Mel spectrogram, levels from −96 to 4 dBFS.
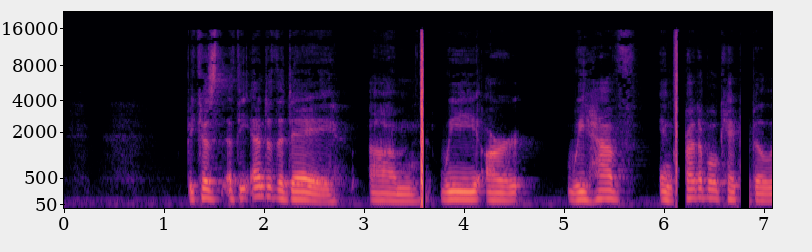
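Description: At 3.55 s the speech breaks up in a wireless microphone squelch dropout lasting to 3.62 s. The radio link from an analogue FM microphone weakens, hiss rises for a moment, and the receiver's squelch then cuts the output, leaving a gap of about 34 ms before the voice resumes. The same thing happens again from 6.08 to 6.21 s, this time with a longer silence of about 89 ms.

From 6.72 to 6.90 s a corrupt frame muted fault leaves a 175 ms hole, which fits a run of about three compressed frames. The decoder rejected the damaged frames and the player filled their duration with silence. This gap is different from the squelch dropouts because it begins with a hard, instant cut and has no rising hiss or static before it. The timing of the speech on either side also stays intact.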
